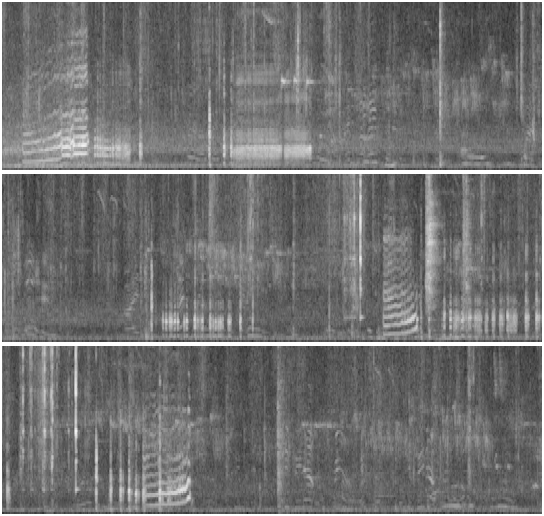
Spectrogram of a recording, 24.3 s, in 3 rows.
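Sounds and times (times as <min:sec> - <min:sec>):
chicken squawking and cackling: 0:00.2 - 0:04.7, 0:10.3 - 0:12.1, 0:13.1 - 0:16.4, 0:17.6 - 0:19.1.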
